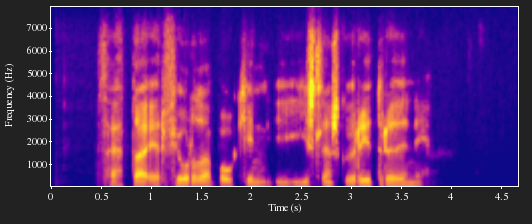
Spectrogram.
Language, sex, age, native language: Icelandic, male, 40-49, Icelandic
